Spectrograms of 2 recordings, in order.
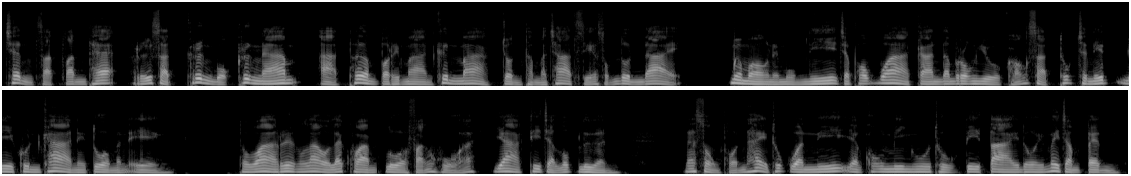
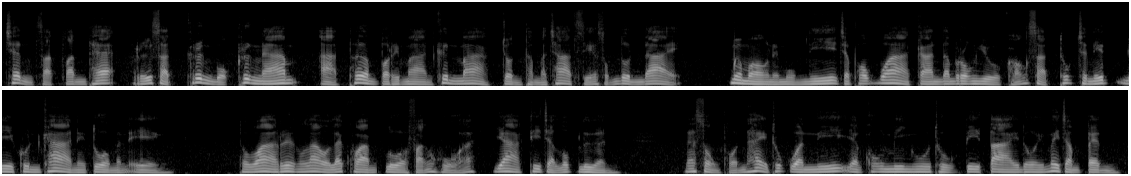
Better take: first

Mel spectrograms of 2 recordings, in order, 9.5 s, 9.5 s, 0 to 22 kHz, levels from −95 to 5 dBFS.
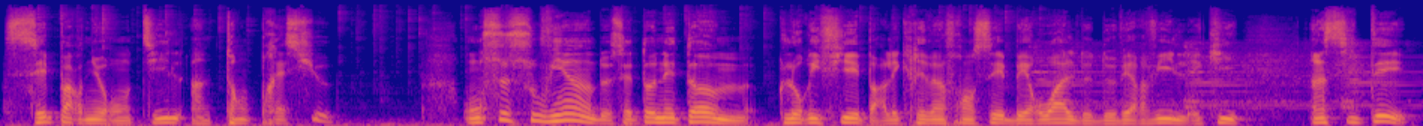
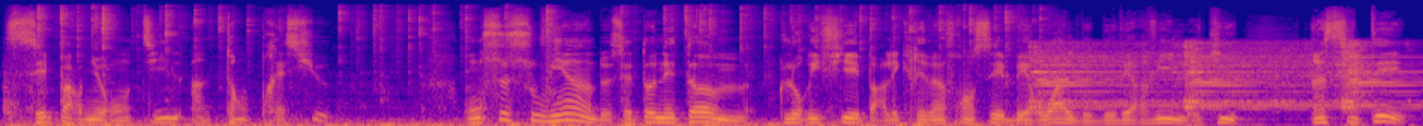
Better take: first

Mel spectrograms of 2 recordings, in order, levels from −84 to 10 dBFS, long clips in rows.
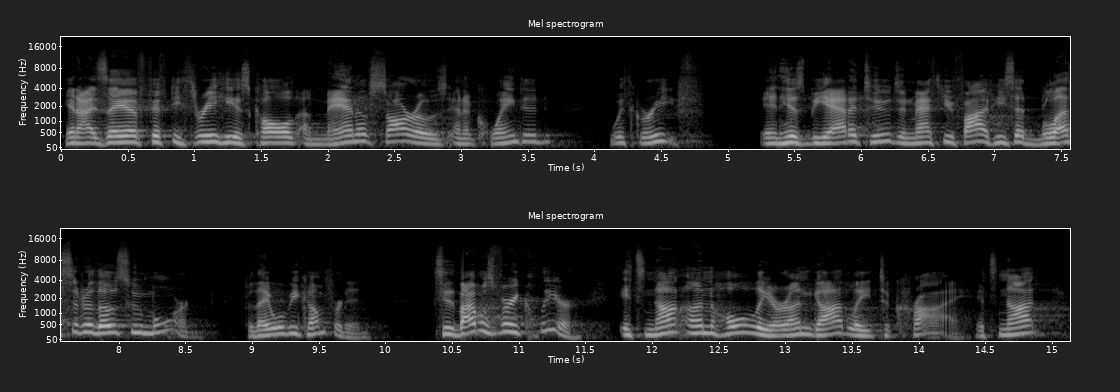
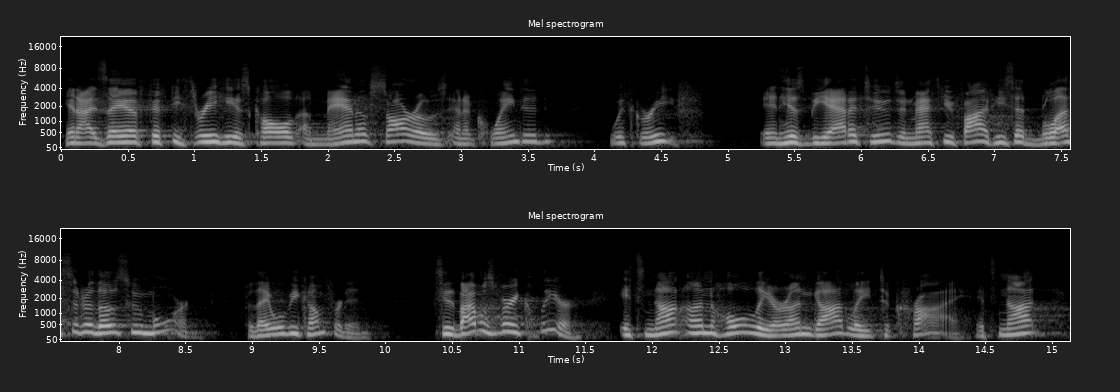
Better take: first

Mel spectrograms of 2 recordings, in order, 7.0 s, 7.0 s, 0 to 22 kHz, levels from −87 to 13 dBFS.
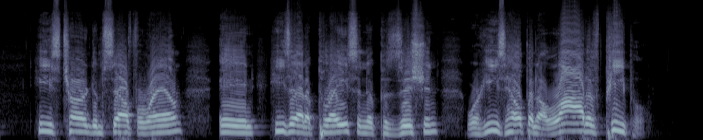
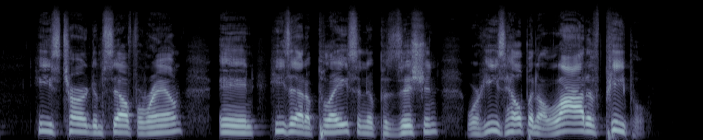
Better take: second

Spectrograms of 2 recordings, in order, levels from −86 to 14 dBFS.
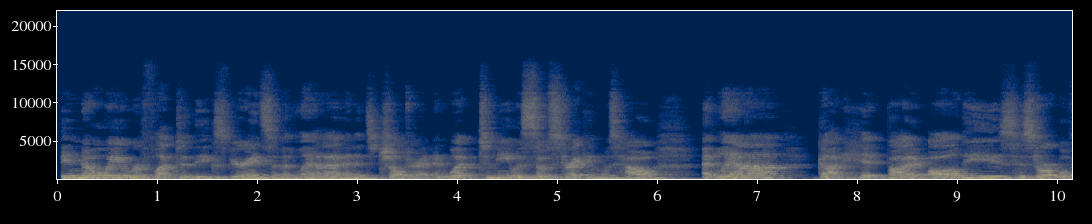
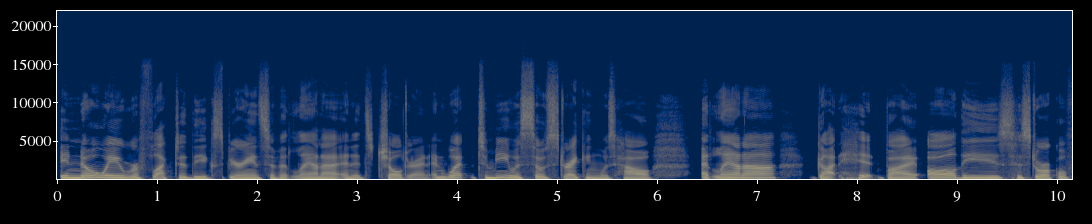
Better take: second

